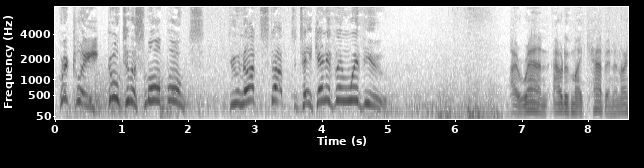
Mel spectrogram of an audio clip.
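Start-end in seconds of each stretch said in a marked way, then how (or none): 0.0-5.0 captain shouting. Acted. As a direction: bark the order to abandon ship. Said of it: "the captain shouted to everyone".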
